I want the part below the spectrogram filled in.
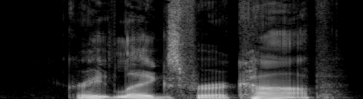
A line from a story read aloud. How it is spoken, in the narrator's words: Kyle said under his breath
